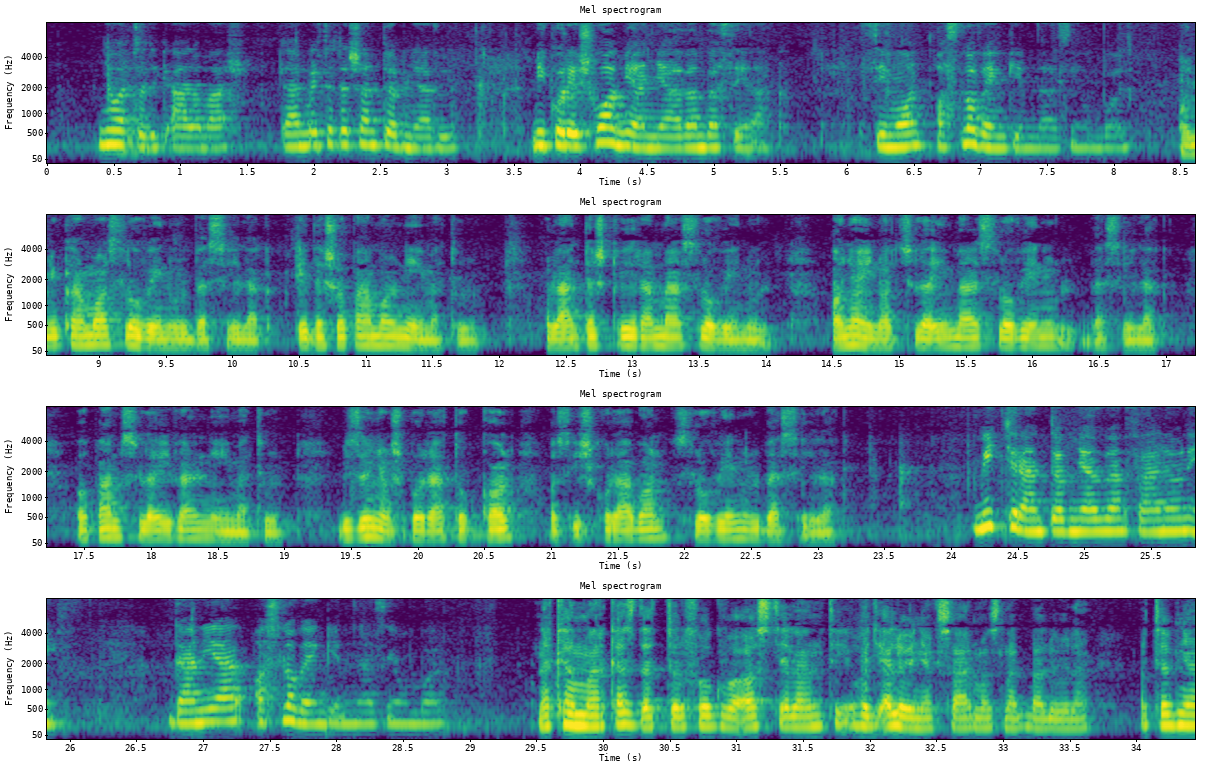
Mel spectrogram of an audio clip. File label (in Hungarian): magyar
